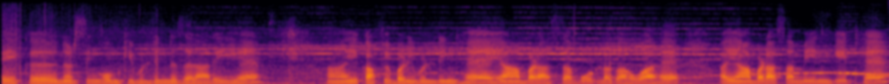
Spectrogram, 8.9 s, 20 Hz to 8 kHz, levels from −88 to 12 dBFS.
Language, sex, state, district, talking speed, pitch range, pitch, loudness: Hindi, female, Bihar, Saharsa, 180 wpm, 180-195 Hz, 185 Hz, -21 LUFS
